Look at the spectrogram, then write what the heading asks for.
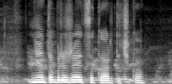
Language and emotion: Russian, neutral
